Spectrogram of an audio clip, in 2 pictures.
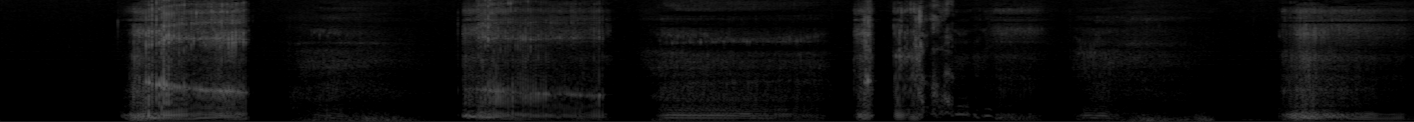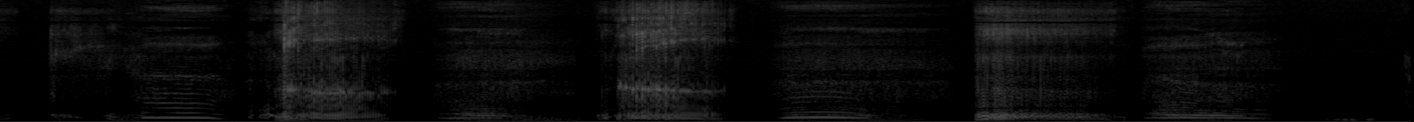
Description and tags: snoring long
A long clip of a person snoring. Other snoring-associated breathing sounds included.
snore, snoring, sleep, variation, nasal, long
